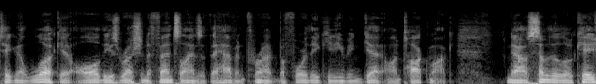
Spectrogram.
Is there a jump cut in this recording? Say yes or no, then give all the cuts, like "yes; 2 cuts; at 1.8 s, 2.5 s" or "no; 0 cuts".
no; 0 cuts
